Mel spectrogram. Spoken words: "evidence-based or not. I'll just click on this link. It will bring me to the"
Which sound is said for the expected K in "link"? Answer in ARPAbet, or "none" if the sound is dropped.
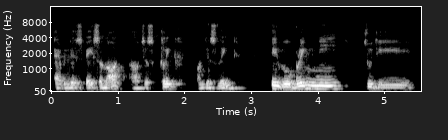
K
